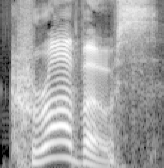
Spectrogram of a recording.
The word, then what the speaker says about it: Kravos: He says it how to say it. Kravos. So I was right, you jerk. – Bravos. – Oh, it's like Bravos in Game of Thrones.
